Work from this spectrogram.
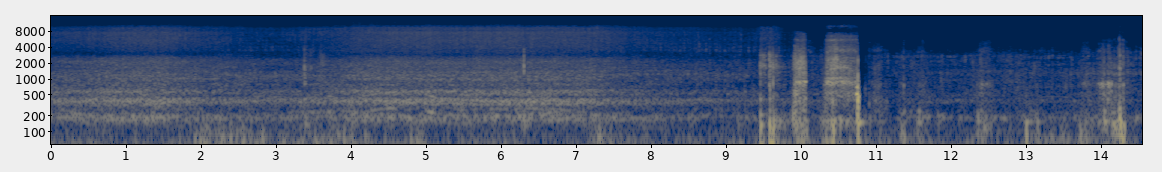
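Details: Honey bees in a full Layens observation hive inside a bee barn, a colony ready for splitting: dense steady buzzing hum for about nine seconds, then knocks, rustling and handling noises over the fainter drone.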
